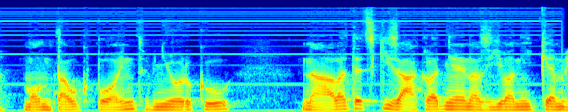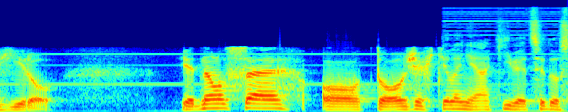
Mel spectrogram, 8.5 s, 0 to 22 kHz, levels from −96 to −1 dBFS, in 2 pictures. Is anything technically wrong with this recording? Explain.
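Yes, there are two faults.

USB whine runs through the whole clip. A USB device's bus activity, which draws current in regular 1 ms frames, is leaking into the audio through the shared power or ground, leaving a fixed-pitch tone at 1 kHz with a series of harmonics. The strongest of these sits at 10 kHz, so the whine reads as a thin, high, steady whistle, around 30 dB below the speech.

From 4.22 s to 7.59 s the sound abruptly changes character. The likely cause is an input switched to a poorer device, with the system moving the recording to a lower-grade microphone or headset path and then back. During that stretch nothing reaches above 3.8 kHz, so the speech turns dull and boxy and loses its crisp consonants. The level shifts by a few dB, and a new noise floor sits roughly 50 dB under the speech. There is no gap at either switch.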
